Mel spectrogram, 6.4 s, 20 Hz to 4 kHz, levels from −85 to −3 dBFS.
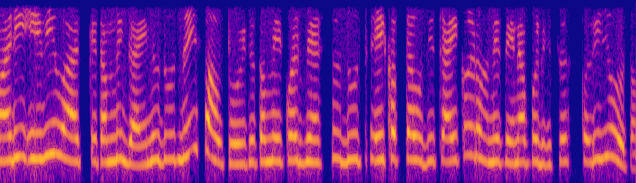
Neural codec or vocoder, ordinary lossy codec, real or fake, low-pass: none; none; real; 3.6 kHz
